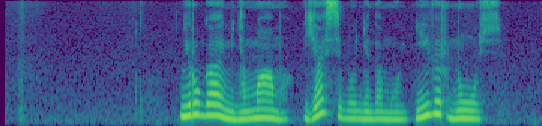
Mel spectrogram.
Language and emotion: Russian, sad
